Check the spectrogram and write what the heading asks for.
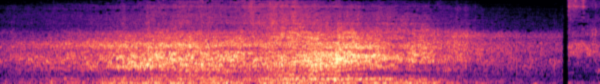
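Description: A road vehicle passing by, its noise swelling over about two seconds and then fading away.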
